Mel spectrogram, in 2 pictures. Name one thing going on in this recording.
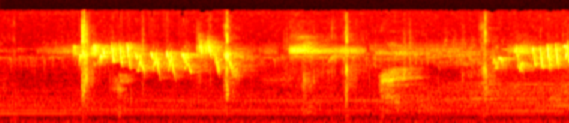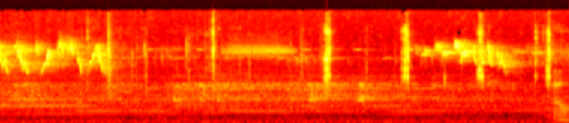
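A knife shaves wood with short scraping strokes.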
